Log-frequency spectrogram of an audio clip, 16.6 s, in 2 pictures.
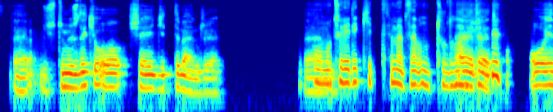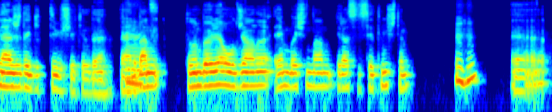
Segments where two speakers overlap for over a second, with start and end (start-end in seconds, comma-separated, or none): none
